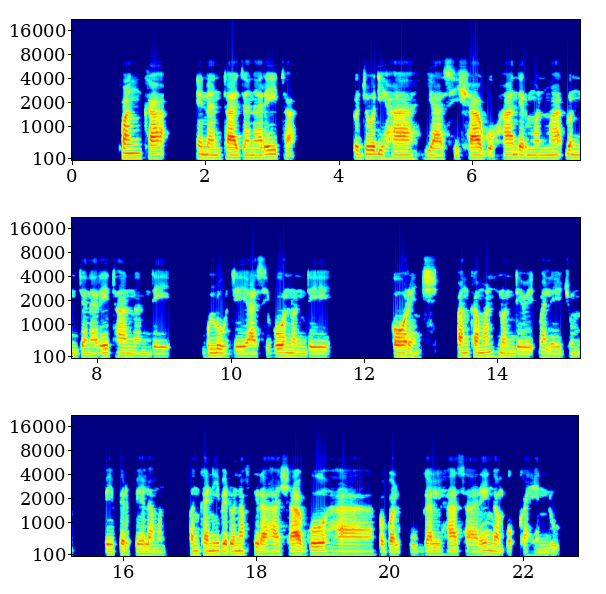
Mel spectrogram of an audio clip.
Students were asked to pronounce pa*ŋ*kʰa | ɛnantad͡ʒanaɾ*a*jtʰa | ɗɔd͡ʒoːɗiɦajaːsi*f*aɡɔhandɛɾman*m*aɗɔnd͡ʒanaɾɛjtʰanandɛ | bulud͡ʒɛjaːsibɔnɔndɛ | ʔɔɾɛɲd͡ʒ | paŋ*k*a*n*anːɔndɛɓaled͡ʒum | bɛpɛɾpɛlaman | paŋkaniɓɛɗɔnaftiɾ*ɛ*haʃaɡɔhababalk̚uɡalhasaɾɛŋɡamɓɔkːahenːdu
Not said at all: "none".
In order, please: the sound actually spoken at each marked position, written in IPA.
ŋ, ɛ, ʃ, m, k, m, a

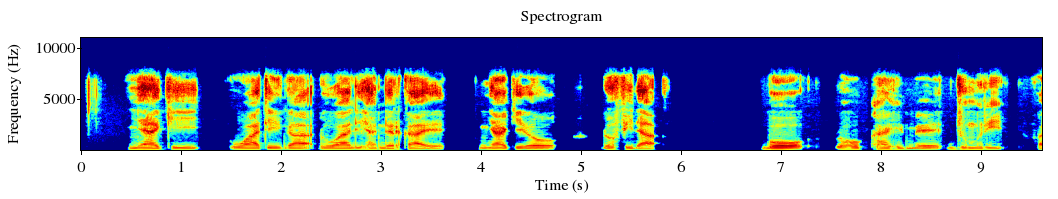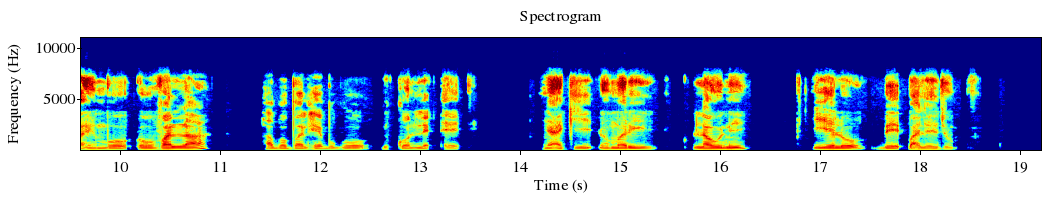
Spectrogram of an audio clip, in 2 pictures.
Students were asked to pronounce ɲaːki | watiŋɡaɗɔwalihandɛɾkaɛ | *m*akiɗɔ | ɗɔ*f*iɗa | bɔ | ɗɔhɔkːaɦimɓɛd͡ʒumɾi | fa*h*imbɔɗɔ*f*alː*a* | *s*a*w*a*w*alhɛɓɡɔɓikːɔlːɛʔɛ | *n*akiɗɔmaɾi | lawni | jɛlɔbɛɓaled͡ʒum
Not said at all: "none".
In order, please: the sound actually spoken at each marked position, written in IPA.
ɲ, f, h, v, a, h, b, b, ɲ

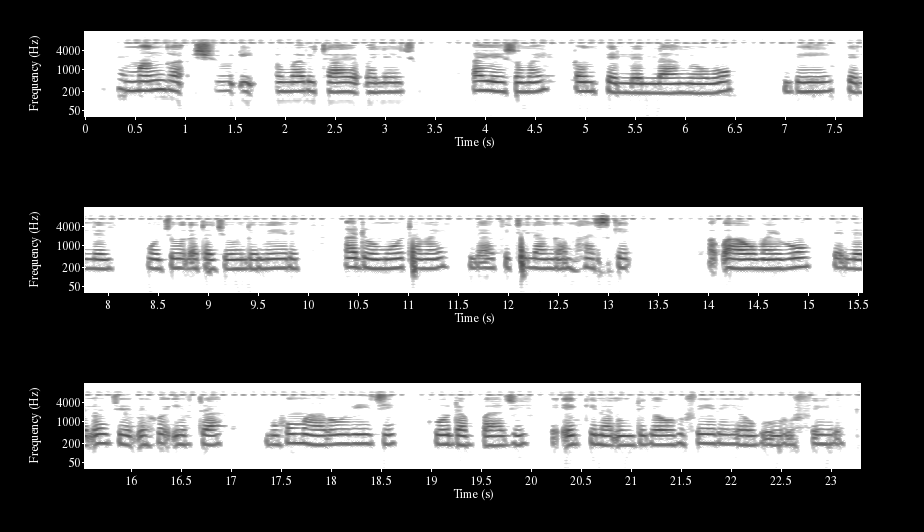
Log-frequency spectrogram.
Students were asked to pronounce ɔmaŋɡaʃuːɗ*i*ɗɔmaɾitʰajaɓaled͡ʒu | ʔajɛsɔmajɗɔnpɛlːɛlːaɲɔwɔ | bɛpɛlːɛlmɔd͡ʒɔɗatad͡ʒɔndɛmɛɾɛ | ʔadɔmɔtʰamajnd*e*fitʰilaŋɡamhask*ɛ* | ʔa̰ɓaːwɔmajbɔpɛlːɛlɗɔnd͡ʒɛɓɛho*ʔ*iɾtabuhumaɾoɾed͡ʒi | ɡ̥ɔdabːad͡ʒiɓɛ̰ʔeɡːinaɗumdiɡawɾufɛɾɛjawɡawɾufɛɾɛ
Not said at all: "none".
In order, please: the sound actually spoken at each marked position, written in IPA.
i, a, ɛ, ʔ

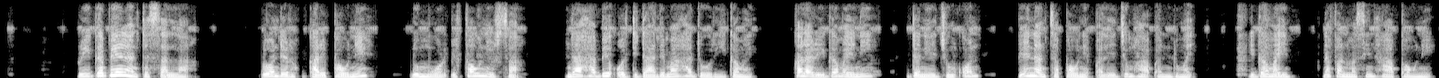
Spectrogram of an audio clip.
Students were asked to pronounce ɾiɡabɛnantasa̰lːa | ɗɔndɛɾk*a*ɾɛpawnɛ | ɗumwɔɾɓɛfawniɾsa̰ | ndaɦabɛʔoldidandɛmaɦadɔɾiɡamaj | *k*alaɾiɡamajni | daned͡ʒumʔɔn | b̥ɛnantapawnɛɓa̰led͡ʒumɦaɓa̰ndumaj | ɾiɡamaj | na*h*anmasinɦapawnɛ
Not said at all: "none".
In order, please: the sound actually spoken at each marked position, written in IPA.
a, k, f

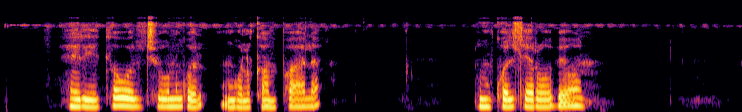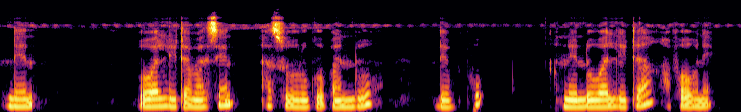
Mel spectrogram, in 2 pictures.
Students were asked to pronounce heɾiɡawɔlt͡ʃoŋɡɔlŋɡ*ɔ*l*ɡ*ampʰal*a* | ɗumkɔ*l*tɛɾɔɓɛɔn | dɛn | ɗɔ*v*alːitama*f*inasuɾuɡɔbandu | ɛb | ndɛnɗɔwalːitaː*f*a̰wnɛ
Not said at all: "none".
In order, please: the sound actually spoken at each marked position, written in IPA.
ɔ, k, a, l, w, s, f

